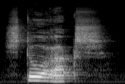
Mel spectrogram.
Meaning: alternative form of styrax
- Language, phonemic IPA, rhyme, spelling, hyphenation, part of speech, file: Dutch, /ˈstoː.rɑks/, -oːrɑks, storax, sto‧rax, noun, Nl-storax.ogg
